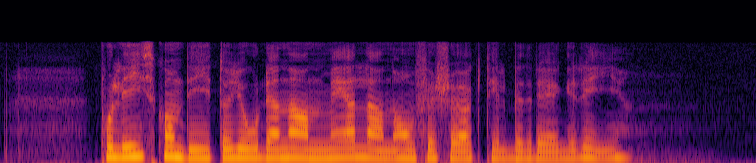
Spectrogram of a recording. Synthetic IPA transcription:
pʰʊliːskʰɔmd̪iːt̪ɔjuːɖəɛnanmɛːlanɔmfœʂøːkt̪ʰɪl̪bɛd̪ɾɛːɡəɾiː

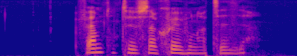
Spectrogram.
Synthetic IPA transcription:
fɛmt̪ʰɔnt̪ʰʉ̟ːsənɧʉ̟ːɦɵnd̪ɾat̪ʰiːʊ

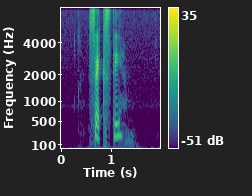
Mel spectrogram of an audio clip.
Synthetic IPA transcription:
sɛkst̪ɪ

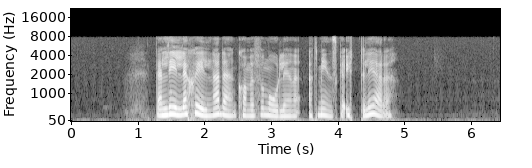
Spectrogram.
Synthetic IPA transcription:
d̪̥ɛnlɪlːəɧɪlnad̪ənkʰɔmːəɾfœɾmuːd̪lɪɡənat̪mɪnskaʔʏt̪ːəɭɪɡaɾə̰

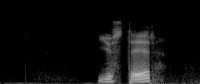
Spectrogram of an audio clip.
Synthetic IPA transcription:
jʉst̪ʰeːɾ

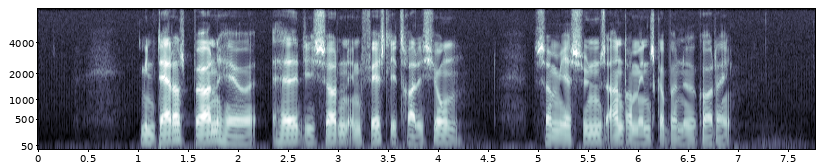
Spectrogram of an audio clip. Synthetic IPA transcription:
mind̥æɾɐsb̥ɶɐnəɦeʊɦæð̞̩ˠəd̥isɒ̽d̥n̩ʔe̝nfesd̥lit͡sʰʁɑ̈d̥iɕo̝̰ːn | sɒ̽mjɑ̈ɪsynəsɑ̈nd̥ʁɐmenəsɡ̥ɐb̥ɶɐnøːð̞̩ˠɡ̥ɒ̽ɾ̥ɛ

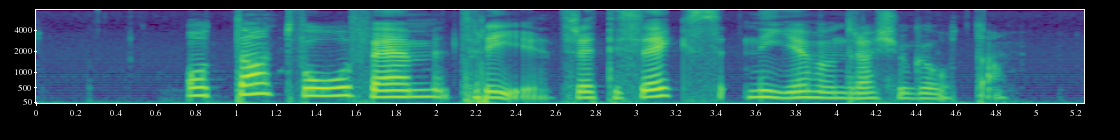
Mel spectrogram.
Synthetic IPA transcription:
ɔt̪ːat̪ʰv̥oːfɛmt̪ʰɾḛːt̪ʰɾɛt̪ːɪsɛksniːʊɦɵnd̪ɾaɕʉ̟ːɡʊɔt̪ʰːa̰

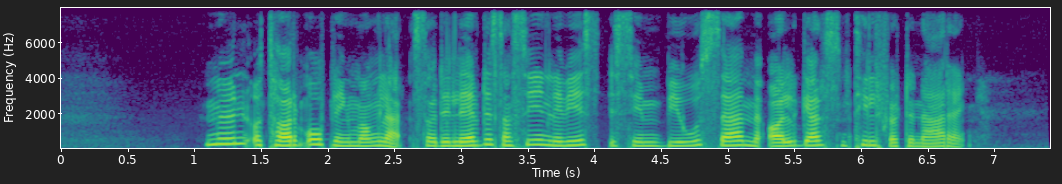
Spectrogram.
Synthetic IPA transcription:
mʉnʔo̰ːt̪ʰɑɾmʔoːpnɪŋmɑŋlə̰ɾsoːd̪eːlɛʋd̪əsɑnsyːnlɪʋiːsiːsʏmbɪuːsəmḛːʔɑlɡəɾsm̩t̪ʰɪlføːʈənæːɾɪ̰ŋ

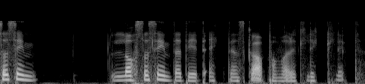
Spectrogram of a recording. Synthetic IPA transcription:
as | lɔsːasɪnt̪əat̪̚eːʈɛk̚t̪ənskɑ̰ːphaɾvɑ̰ːɾɪt̪ʰlʏkʰːlɪɡt̪

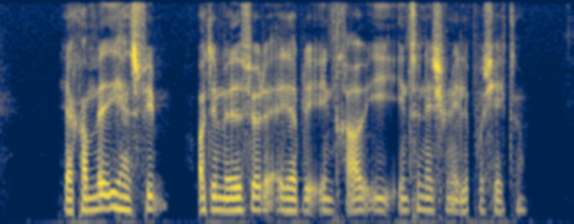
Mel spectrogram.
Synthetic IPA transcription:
jɑ̈ɪkʰɒ̽mːeðˠiɦænsfil̰m | ɒ̽d̥e̝með̞ˠføɐ̰ɾ̥əʔæjɑ̈ɪb̥le̝ʔe̝nd̥ʁɑ̰̈ʊð̞ˠie̝nd̥ɐnæɕo̝nɛ̰ləpʰʁo̝ɕeɡ̥̚d̥ɐ

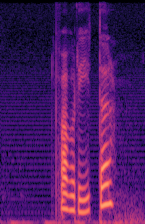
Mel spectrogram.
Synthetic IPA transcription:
favʊɾiːt̪əɾ

